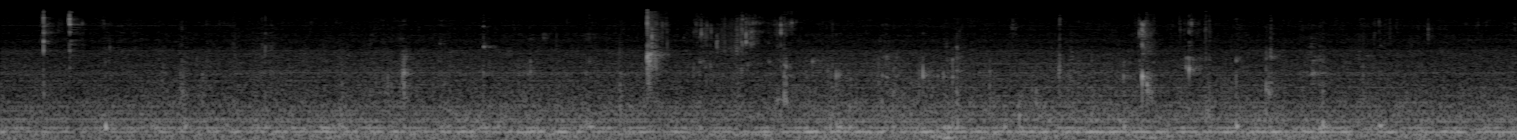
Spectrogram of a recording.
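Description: Someone chewing a mouthful of fried tofu and chicken, with scattered small clicks over a steady low hum.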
